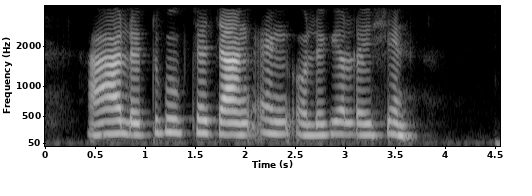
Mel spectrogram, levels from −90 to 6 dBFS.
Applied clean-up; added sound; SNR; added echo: none; none; none; none.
